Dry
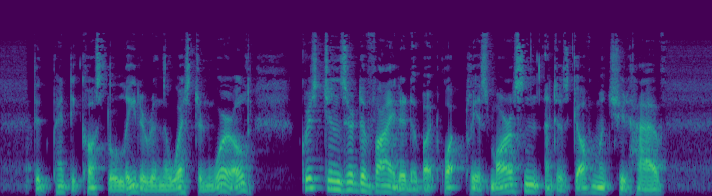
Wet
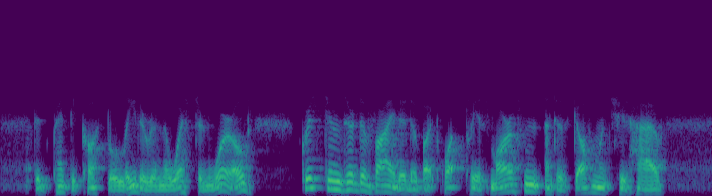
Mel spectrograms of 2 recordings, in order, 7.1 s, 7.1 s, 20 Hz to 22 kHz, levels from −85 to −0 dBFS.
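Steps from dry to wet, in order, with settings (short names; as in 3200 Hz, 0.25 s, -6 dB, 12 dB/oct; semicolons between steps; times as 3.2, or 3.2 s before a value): steep low-pass 1700 Hz 48 dB/oct; limiter -18.5 dBFS, peak gain reduction 7 dB; gain -2 dB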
